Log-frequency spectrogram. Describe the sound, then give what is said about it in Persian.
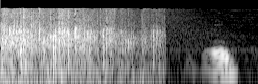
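Hands clap steadily on a comedy radio show during a phone call. The clapping breaks off abruptly and is followed by a brief voice. “برای قبلی ما دست نزدیم، بذار دست بزنیم برای قبلی.”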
